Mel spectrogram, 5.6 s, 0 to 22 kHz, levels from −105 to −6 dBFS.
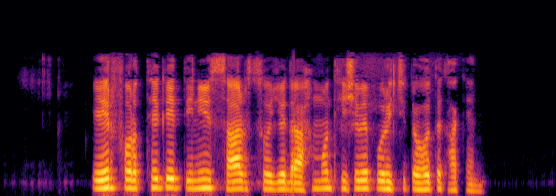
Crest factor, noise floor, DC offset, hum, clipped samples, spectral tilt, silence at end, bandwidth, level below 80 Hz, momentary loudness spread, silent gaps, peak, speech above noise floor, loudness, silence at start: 18 dB; -67 dBFS; under 0.1%; none; under 0.1%; -6.5 dB/octave; 0.75 s; 7.2 kHz; -60 dBFS; 11 LU; none; -2 dBFS; 47 dB; -20 LUFS; 0.95 s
